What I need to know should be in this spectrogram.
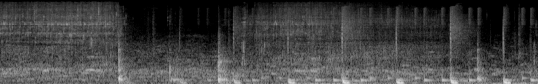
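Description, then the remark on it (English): Pints of beer being pulled from a tap into a glass in a pub, a steady liquid rush with gurgling and faint clinks, set against a busy murmur of voices in the background. “I can hear the pints being pulled right now.”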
